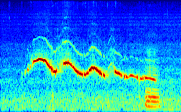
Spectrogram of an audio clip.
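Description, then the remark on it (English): A person whistles through saliva in imitation of a veery thrush's song: one fairly loud, warbling tone that spirals steadily downward for nearly three seconds, then ends in a short buzzy flutter. “I'm just basically making my whistle go through saliva.”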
